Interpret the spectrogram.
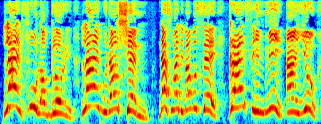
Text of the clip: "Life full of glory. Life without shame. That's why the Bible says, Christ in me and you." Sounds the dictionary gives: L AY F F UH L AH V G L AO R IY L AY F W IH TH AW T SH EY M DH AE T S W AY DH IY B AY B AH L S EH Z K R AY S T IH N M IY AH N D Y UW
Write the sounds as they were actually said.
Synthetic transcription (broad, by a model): L AY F F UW L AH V G L AO R IY L AY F W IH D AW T SH EY M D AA T S W AY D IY B AY B AH L S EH K R AY S T IH N M IY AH N Y UW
